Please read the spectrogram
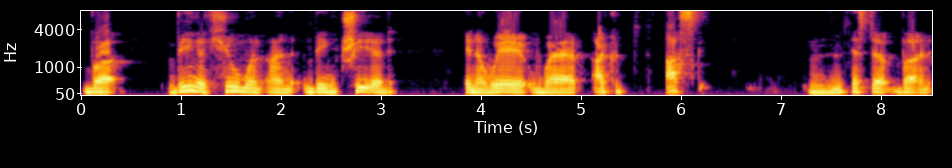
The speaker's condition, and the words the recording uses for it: Stuttering. That, like, I'm not a fluent speaker.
